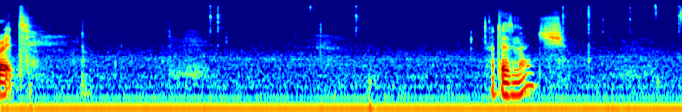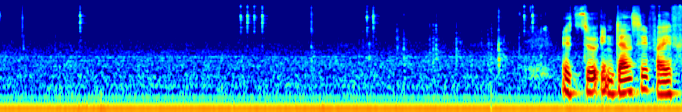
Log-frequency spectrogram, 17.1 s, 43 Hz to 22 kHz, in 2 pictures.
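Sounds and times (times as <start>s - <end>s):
steady low hum: 0.0s - 17.0s
computer mouse clicks: 2.0s - 2.9s, 7.0s - 8.9s, 11.5s - 15.4s.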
